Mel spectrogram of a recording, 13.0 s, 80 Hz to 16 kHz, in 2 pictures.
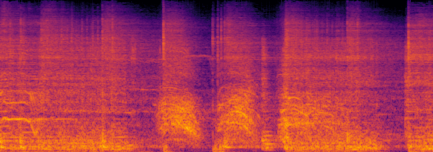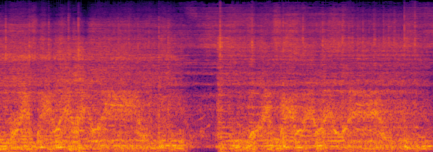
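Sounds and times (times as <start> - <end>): people shouting: 0.0 - 1.0, 2.3 - 5.2
metalcore band playing loudly: 0.0 - 13.0.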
